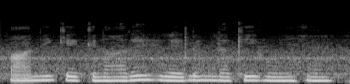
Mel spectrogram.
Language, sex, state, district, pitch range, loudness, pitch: Hindi, female, Madhya Pradesh, Bhopal, 175-190 Hz, -15 LUFS, 180 Hz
